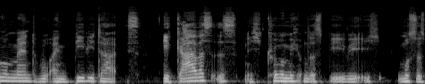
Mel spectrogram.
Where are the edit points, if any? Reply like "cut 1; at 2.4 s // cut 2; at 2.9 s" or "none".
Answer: cut 1; at 1.2 s // cut 2; at 2.5 s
